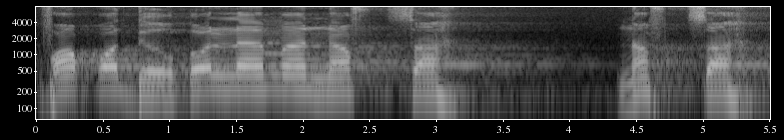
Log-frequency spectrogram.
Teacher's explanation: huruf dal sukun warna biru tua, qalqalah sugro kita pantulkan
